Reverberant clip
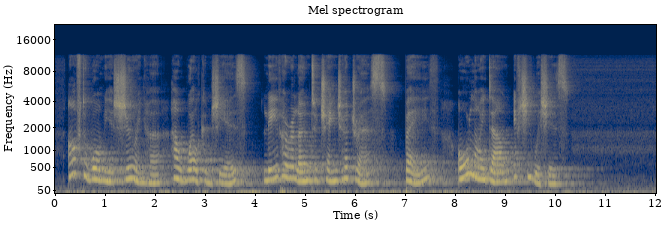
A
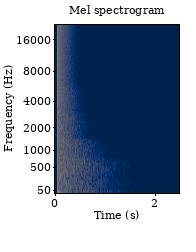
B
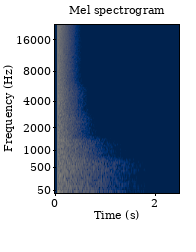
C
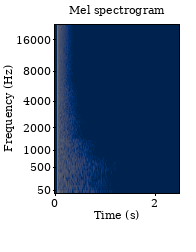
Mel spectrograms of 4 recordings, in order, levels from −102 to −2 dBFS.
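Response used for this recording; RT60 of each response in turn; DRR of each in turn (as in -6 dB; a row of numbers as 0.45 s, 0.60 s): C; 1.8 s, 1.8 s, 1.8 s; 1.5 dB, -8.5 dB, 7.5 dB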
